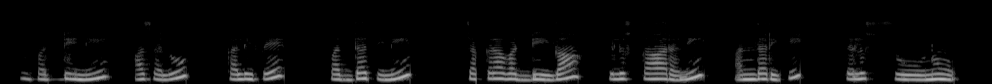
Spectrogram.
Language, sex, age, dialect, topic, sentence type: Telugu, female, 18-24, Southern, banking, statement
